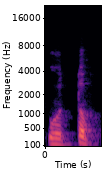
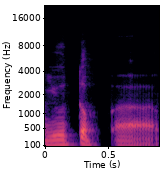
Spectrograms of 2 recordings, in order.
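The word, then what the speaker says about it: U-tube: tekanan itu ada YouTube ah bacanya utuh ya akan bukan YouTube kalau youtube-an video ini aku utup manometer Kenapa dinamakan uk6n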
